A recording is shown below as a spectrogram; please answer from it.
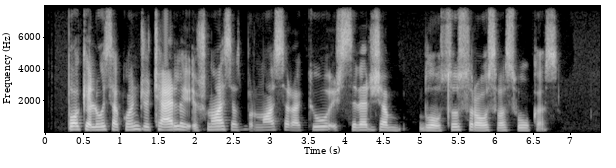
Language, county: Lithuanian, Tauragė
